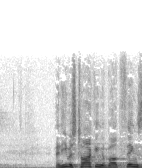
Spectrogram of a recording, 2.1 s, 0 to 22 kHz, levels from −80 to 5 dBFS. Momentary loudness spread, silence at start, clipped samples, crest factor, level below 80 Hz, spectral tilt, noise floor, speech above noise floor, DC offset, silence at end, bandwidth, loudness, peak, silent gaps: 5 LU; 0.25 s; under 0.1%; 16 dB; -44 dBFS; -5 dB/octave; -43 dBFS; 27 dB; under 0.1%; 0 s; 15 kHz; -17 LUFS; -2 dBFS; none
